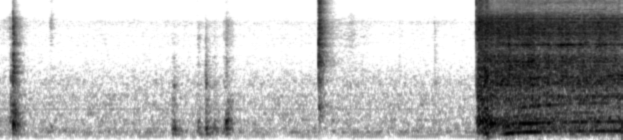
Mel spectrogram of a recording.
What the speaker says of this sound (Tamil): பச்சரிசி, துவரம் பருப்பு, கொஞ்சம் தேங்காய், இஞ்சி, பச்சை மிளகா, சின்ன வெங்காயம், பச்சையாக சின்ன வெங்காயம் எல்லாம் சேர்த்து அரைச்சிட்டு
